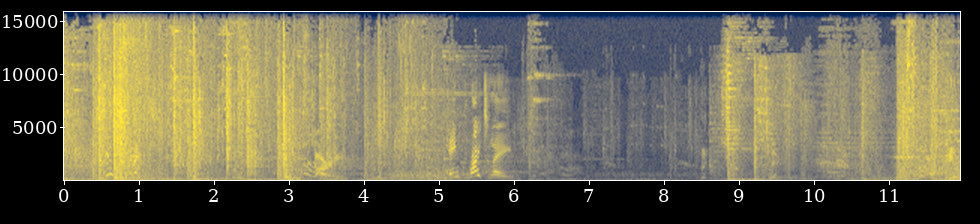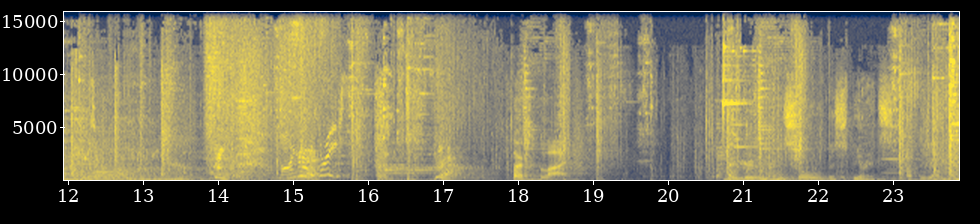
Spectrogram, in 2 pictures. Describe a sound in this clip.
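Game combat effects clash and burst with spells and impacts.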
